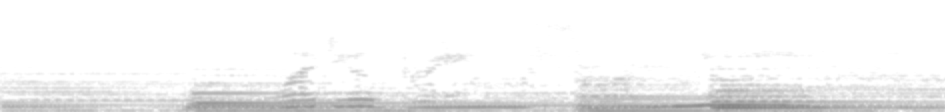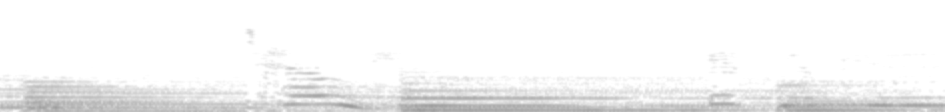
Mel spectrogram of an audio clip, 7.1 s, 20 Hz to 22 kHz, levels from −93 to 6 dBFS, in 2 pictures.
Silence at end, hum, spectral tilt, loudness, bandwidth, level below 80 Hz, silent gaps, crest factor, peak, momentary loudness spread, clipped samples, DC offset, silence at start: 0 s; none; -9 dB/octave; -58 LUFS; 5.4 kHz; -72 dBFS; none; 18 dB; -38 dBFS; 14 LU; under 0.1%; under 0.1%; 0 s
